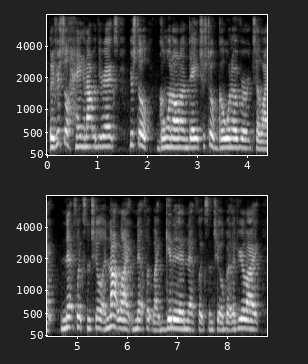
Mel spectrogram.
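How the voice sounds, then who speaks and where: A woman giving a casual tarot reading, hoarse and close to losing her voice, rambling in slang and acting out little quoted exchanges. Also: mid-range voice, fairly even intonation, brisk, hardly any pauses. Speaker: tarot reader. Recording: echoey, dull lo-fi room recording.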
